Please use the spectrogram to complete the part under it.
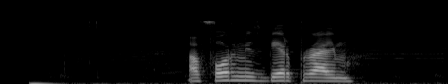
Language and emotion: Russian, neutral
